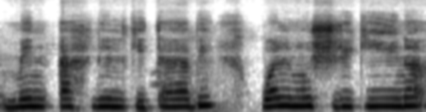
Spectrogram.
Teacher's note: را کو باریک پڑھیں گے کیونکہ را کے نیچے زیر ہے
